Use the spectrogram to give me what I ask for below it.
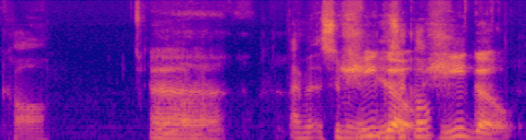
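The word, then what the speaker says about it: Gigot: What is it Gigo starring Jackie Gleason? Was the first at Radio City Music Hall. I'm assuming a musical. Gigo.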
